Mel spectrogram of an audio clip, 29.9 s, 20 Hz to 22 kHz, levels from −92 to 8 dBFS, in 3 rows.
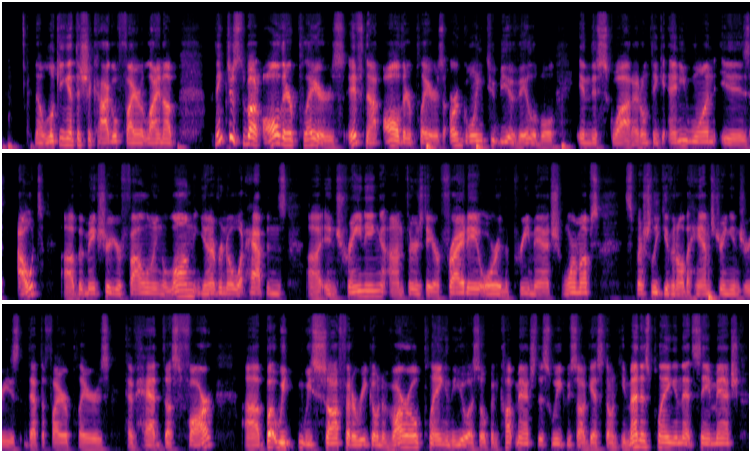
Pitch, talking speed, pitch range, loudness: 120 Hz, 195 wpm, 105-140 Hz, -25 LUFS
